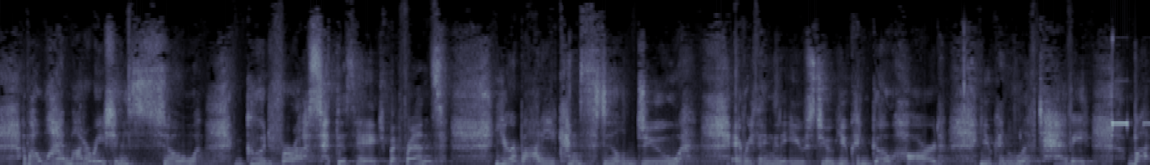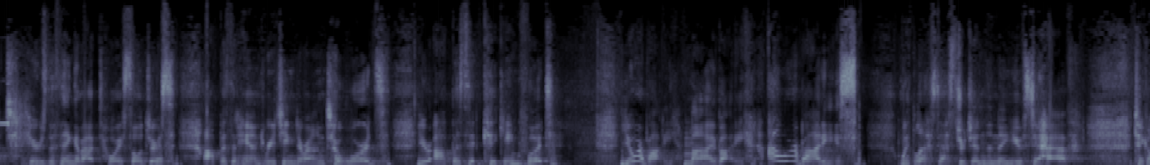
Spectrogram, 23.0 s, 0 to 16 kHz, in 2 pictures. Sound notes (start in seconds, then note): 11.0 timer beeps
